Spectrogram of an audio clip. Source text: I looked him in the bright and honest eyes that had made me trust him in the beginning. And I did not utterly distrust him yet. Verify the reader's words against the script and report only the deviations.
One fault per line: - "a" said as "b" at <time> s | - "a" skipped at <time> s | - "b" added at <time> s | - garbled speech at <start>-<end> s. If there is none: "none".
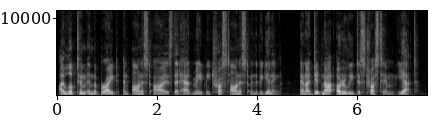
- "him" said as "honest" at 3.4 s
